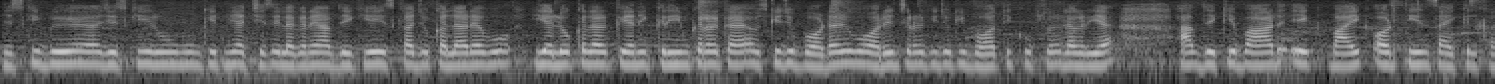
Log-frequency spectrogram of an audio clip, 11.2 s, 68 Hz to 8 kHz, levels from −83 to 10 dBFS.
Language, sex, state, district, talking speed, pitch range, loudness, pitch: Hindi, female, Bihar, Begusarai, 250 wpm, 205-215 Hz, -19 LUFS, 210 Hz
